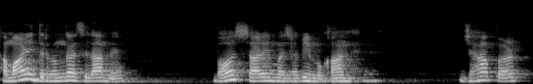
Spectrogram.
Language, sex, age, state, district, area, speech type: Urdu, male, 18-30, Bihar, Darbhanga, rural, spontaneous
